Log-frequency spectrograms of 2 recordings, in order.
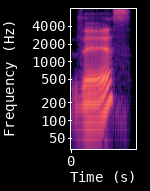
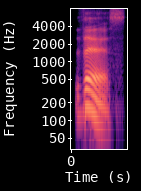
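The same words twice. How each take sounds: First: The pitch rises at the end. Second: The pitch falls at the end. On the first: The thought is unfinished or it is a yes-no question. "that's rising intonation" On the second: It is a statement or an information question. "that's falling intonation"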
